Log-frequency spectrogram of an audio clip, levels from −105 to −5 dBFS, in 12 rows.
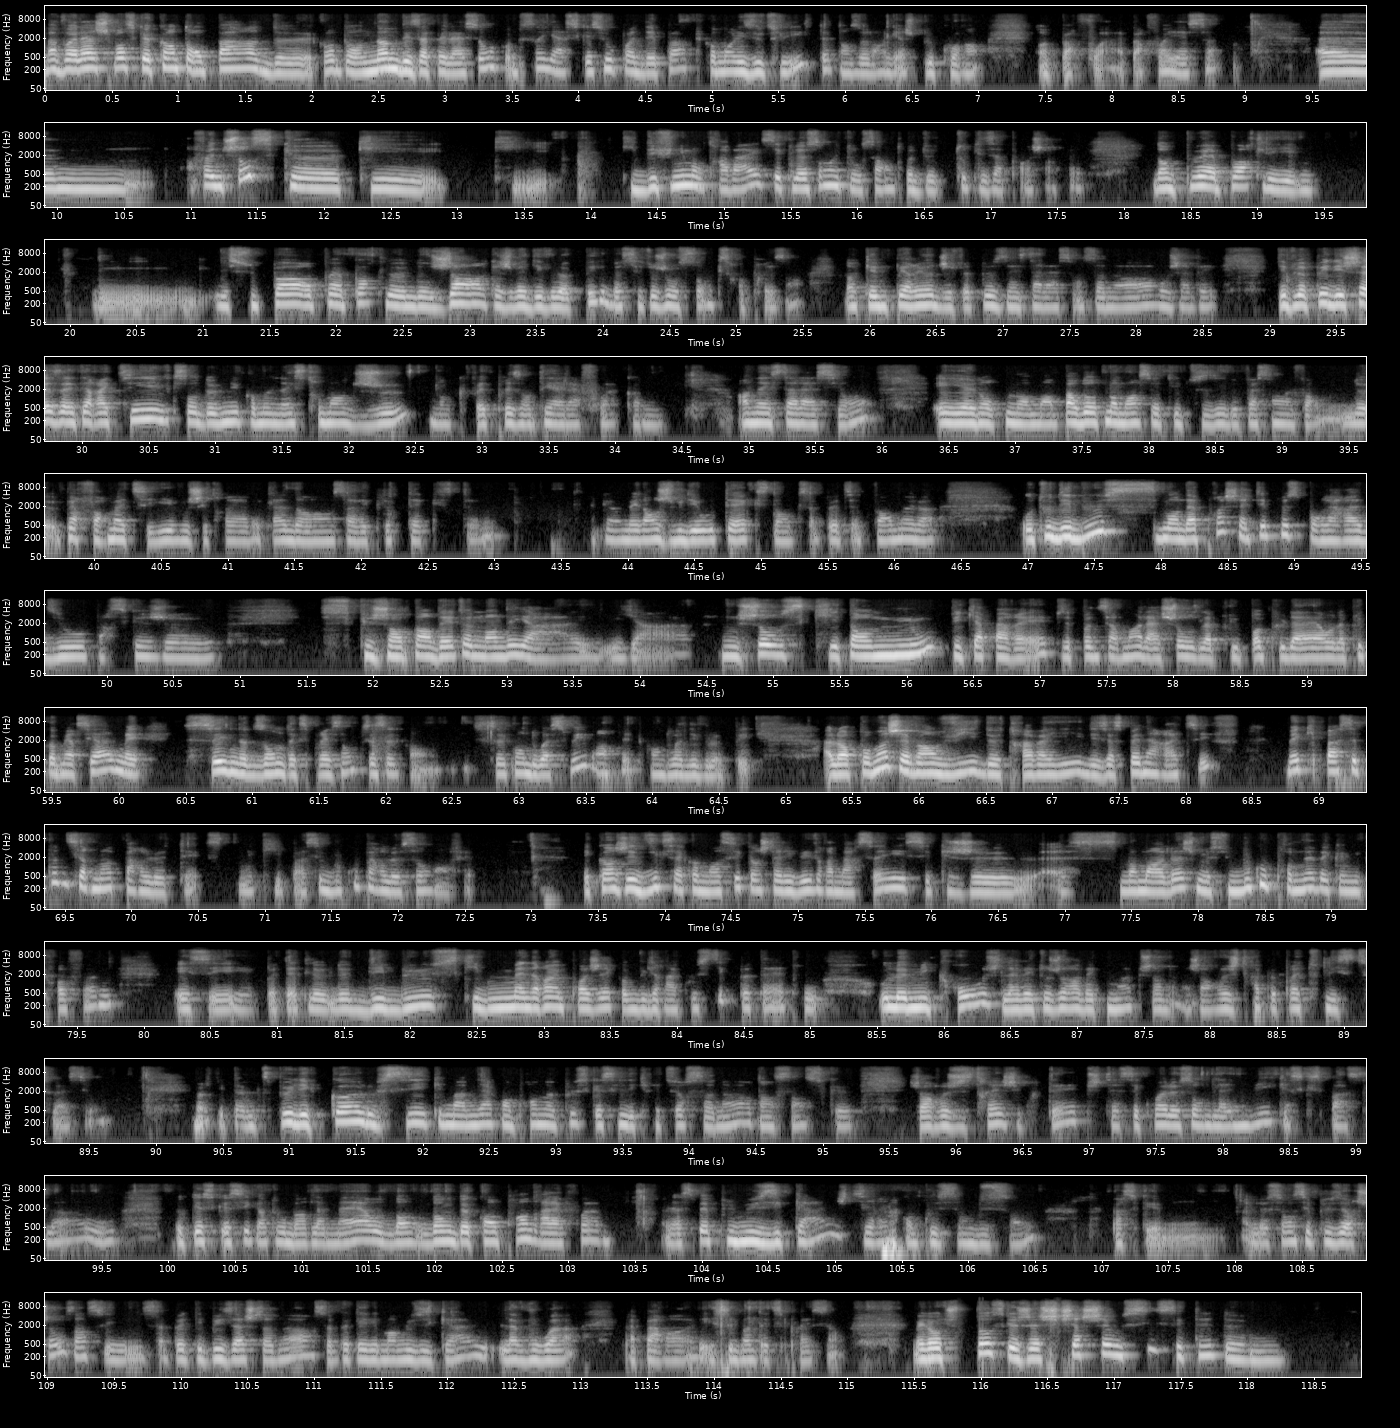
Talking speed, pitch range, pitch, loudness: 210 wpm, 165-200 Hz, 175 Hz, -32 LUFS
